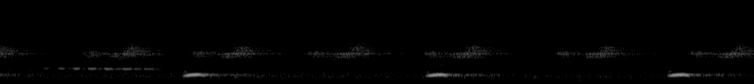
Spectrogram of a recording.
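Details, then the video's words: Low soft hoots of a flammulated owl at night, western North America, three notes about two and a half seconds apart, with steady higher pulsing sounds and faint hum throughout. "Flammulated Owl Hooting"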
